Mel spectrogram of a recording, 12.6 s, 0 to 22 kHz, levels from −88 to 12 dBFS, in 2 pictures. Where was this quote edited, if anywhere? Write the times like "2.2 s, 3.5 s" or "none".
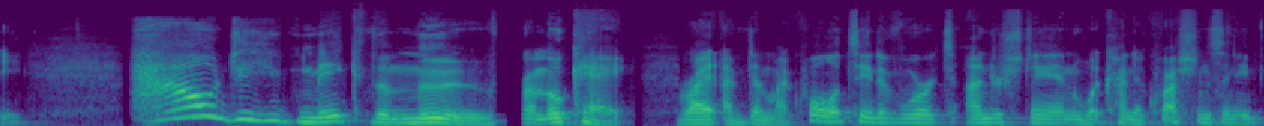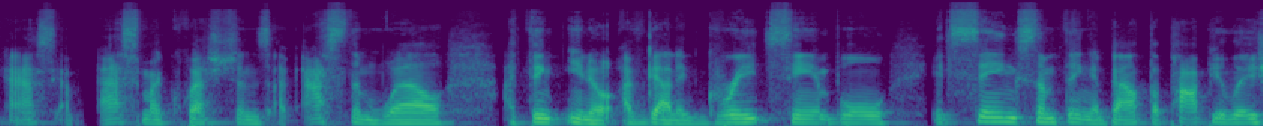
3.4 s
